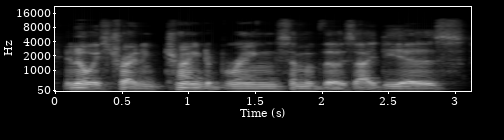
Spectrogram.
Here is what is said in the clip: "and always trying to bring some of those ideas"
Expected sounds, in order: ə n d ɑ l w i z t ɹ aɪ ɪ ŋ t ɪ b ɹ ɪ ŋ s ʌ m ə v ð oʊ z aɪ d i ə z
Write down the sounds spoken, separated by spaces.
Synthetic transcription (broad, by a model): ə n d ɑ l w i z t ɹ aɪ ɪ ŋ t ɪ b ɹ ɪ ŋ s ʌ m ə v ð oʊ z aɪ d i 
